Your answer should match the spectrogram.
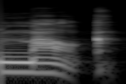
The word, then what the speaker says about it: Malk: Mando and him shake hands, and basically, the character's name is Rand Malk. M-A-L-K. So, Malk, I think is how you pronounce it.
